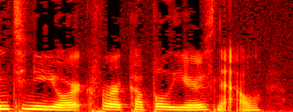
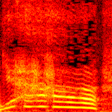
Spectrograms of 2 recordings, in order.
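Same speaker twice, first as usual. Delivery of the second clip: excited cheer; 13 semitones higher than usual. Retold or imitated. Podcast host retelling the group's vote, high excited cheer. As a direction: cheer like the whole group voting at once. Group voting yes on accent.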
